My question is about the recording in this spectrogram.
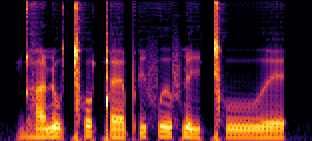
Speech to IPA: ɖʱ a ɳ u ǀʰ o ǃ ɛ pʼ i f ɯː f ɳ i ǀʰ uː e̯

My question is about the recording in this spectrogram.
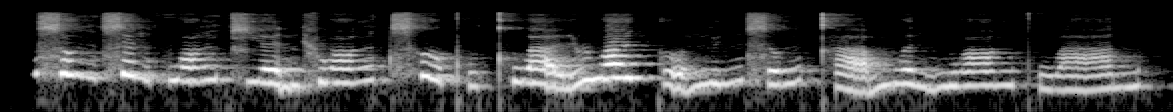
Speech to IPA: s ɤ˥˧ ŋ s ə˥˩ n f w ɑ˧˥ ŋ t͡ɕ j ɛ̰˨˩ n ʂ w ɑ˧˥ ŋ t͡sʰ ɤ˥˩ pʰ u˩ t̪ʰ w a̰˨˩ ɪ̯ ɻ w a˥ ɪ̯ k ɤ̰˨˩ n̪ y˧˥ n s ɤ˧˥ ŋ kʰ ä̰˨˩ m w ə˥˩ n n̪ w ɑ˥ ŋ pʰ w a˧˥ n

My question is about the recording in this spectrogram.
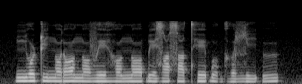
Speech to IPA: ɲ o ʈ i n̪ ɔ ɾ ɔ n̪ ɔ v e ɦ ɔ n̪ ɔ ɓ e z i sˤ i t̪ʰ e ɓ o ɡʱ ɤ ɮ i ʔ ɯ

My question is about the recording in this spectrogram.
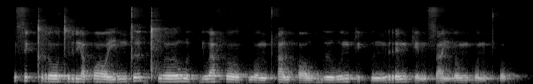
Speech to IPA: s e˥˩ k̚ t r oː˧ t r i˨˩ a̯ p ɔː˨˩ j ɯ˧ ŋ t ɯː˥˩ t̚ kʰ w ɤː˦˥ w ɯ˨˩ k̚ j u˦˥ a̯ f oː˧ k w o˨˩ n pʰ a˧ w h ɔː˩˦ w b ɯː˧ w u˥˩ n k e˨˩ k̚ w ɯ˩˦ ŋ r e˥˩ n k e˨˩ n s a˨˩ j l o˧ m p o˨˩ n pʰ o˨˩ k̚

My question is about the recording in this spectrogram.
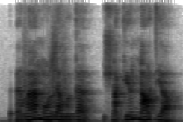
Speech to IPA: ʔ ẽ v æ̃ ŋ õ ɮ ɛ v ɨ ɡ ɛ | ç ã kʲ ʉ ɲ ã ʊ̯ tʲ a

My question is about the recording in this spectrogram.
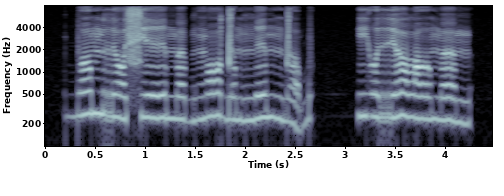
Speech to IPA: b ʌ m rʲ ɔ sʲ eː m œ b ŋ ɔ d ə m ŋ e m n d ʌ b | j ɤ rʲ œ lˠ ɤː m œ m

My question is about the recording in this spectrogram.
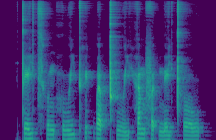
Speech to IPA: t̪ e˧ j t͡sʰ ʊ˨˧ ŋ h uː˨˥ j pʰ ɪ˥ k̚ w ɐ˨ p̚ kʰ uː˨˩ j h ɐ˥ m f ɐ˨ t̚ n̪ e˨ j t̪ʰ o˨ w

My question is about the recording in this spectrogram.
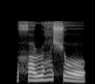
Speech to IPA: x ʌ ɹ a̤ ʃ o

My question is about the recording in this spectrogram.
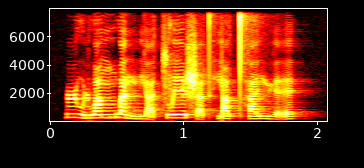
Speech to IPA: ɻ u˥˩ ɻ w ɑ˥ ŋ m w a˥˩ n m j ä̰˨˩ t͡s w e˥ ɪ̯ ʂ ä̰˨˩ t̪ʰ j ɑ˦ ʊ̯ t̪ʰ a˧˥ ɪ̯ m ɥ ɛ̰˨˩˦

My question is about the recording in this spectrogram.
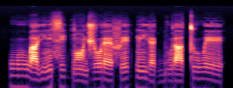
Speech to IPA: w u˧ w a˨ j ĩ˨˦ s i˧ ɡ͡b ɔ̃˨ d͡ʒ o˧ ɾ ɛ˨ f e˨˦ k͡p ĩ˧ j ɛ˨ ɡ͡b u˧ ɾ a˧ t u˦ w e˦˨

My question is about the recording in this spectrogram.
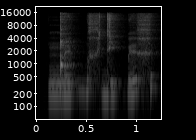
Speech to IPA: ŋ͡ǃ ʏ ɡ͡b ʊ x d i k͡p ʏ x

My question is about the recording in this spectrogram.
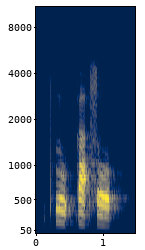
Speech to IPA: pʰ l u˨˩ ʔ k a˨˩ ʔ s o˨˩ k̚

